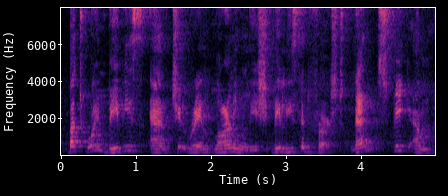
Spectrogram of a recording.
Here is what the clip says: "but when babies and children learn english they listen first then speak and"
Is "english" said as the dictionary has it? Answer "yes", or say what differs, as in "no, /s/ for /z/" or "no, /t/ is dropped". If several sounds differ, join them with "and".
yes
